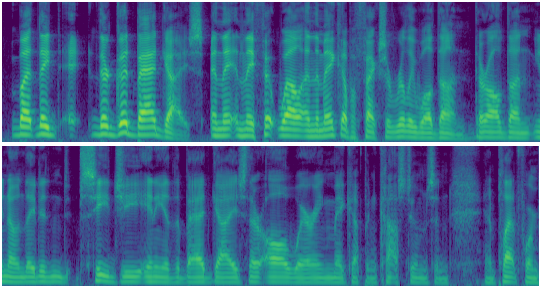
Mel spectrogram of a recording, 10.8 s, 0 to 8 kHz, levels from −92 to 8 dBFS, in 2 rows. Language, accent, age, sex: English, American, 50-69, male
